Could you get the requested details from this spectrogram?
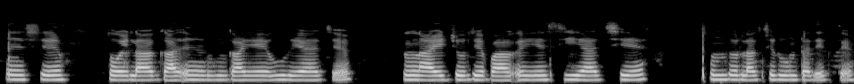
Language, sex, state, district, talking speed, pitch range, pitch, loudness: Bengali, female, West Bengal, Malda, 120 wpm, 205-215 Hz, 210 Hz, -16 LUFS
